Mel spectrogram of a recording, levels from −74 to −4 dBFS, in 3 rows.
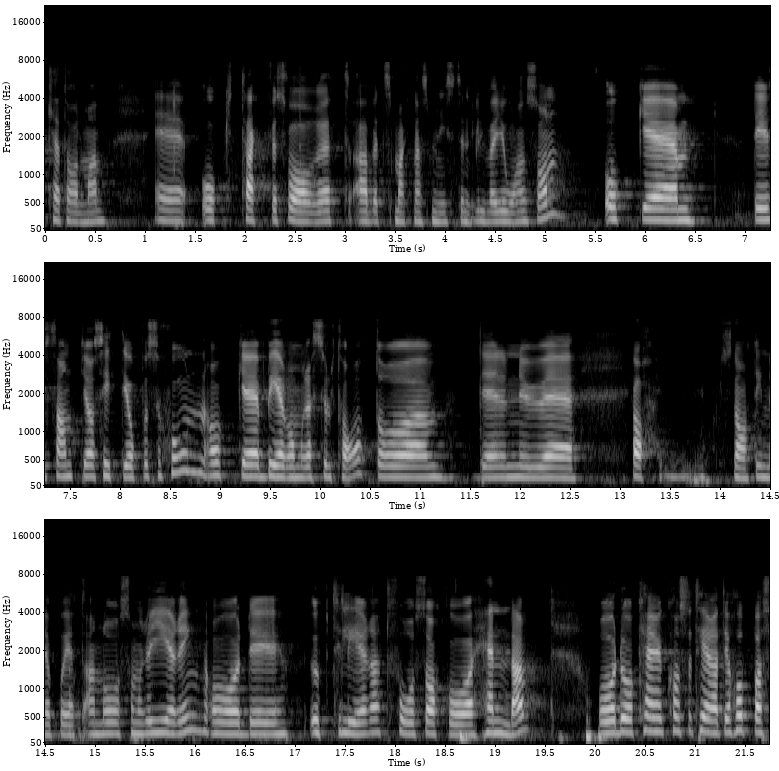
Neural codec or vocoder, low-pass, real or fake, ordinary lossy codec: none; none; real; none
